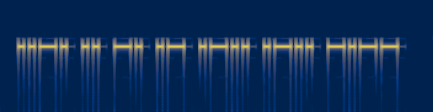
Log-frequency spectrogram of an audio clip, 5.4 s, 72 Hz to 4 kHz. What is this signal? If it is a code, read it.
Morse code, heard as a keyed tone, about 18 wpm, 750 Hz. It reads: FINALLY
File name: Morse / 18WPM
